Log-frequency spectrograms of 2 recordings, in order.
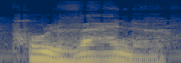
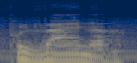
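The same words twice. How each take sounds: First: A slow, hammed-up German accent on the name; a playful, put-on German accent on "Paul Vanna"; mock German accent. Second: Said in the usual way. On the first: Shown as a demonstration. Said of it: "an attempt at a German accent". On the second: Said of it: "Probably doesn't have that accent".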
